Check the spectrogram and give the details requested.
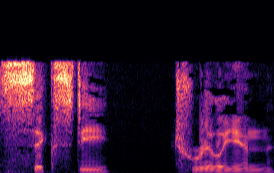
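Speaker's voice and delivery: slow, unhurried, deliberate, each word weighed. Coaching someone on presenting big numbers, saying the figure slower. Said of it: "change your tonality, change your speed, and say it slower".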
